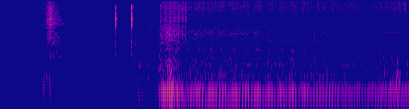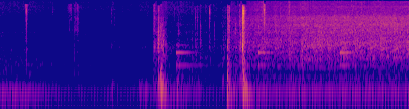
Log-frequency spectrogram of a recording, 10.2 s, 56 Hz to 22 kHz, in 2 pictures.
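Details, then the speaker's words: 2016 Jaguar F-Pace 2.0 Ingenium 204DTD diesel after timing chain kit replacement for code P0341-92; catches after short crank into even, steady idle with no rattle, quieter than before; no codes after 300 miles. "Sounds all right. [Applause] Think less quieter than it was before."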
